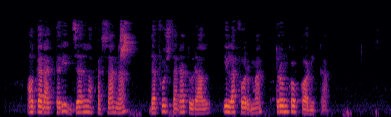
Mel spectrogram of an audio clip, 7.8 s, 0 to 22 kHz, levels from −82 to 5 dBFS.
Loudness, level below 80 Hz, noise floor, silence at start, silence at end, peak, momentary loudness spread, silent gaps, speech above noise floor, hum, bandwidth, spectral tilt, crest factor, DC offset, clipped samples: -32 LUFS; -72 dBFS; -65 dBFS; 0.55 s; 0.85 s; -12 dBFS; 10 LU; none; 34 dB; none; 11.5 kHz; -4.5 dB/octave; 20 dB; under 0.1%; under 0.1%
